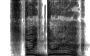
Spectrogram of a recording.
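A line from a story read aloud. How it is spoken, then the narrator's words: Shouting. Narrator (Russian): кричал Балаганов Козлевичу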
